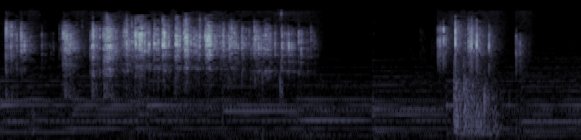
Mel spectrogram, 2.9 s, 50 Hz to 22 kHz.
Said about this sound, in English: make an additional humanity roll, this time with pool of 7 dice, his current humanity rating. He has no willpower. No willpower. So there's none to add to this roll. 7 dice. I don't have enough red dice. All black.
